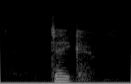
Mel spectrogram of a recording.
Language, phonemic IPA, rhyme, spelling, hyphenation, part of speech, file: Dutch, /teːk/, -eːk, teek, teek, noun, Nl-teek.ogg
- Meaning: tick (insect)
